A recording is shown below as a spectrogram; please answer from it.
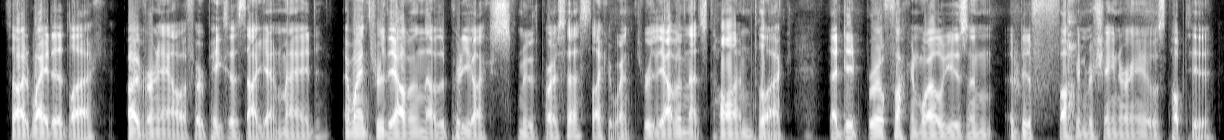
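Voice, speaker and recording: A man's voice: deep voice, little pitch movement, a little fast, a little mellow, no room sound, studio quality. A young man casually telling a rambling, sweary story on a podcast. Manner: sweary, rambling, laid-back. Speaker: podcast co-host.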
